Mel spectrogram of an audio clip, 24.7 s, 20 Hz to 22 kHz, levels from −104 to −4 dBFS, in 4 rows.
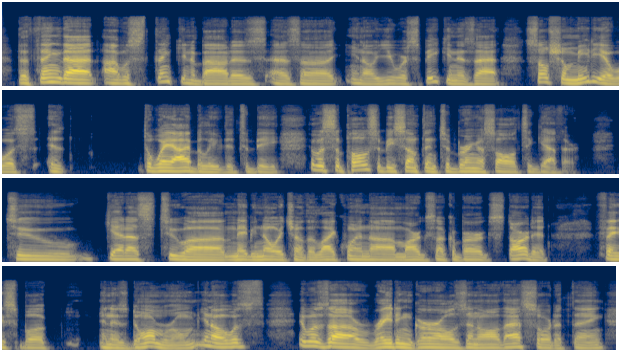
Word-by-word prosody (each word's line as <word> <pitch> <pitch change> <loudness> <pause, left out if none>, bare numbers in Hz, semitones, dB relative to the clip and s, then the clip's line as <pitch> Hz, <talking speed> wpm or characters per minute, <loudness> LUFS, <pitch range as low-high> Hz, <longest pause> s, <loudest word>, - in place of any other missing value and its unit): The 135 -1 -1
thing 165 0 +2
that 130 -4 +9
I 125 - +2
was 120 -2 -5
thinking 175 -7 -5
about 110 0 +1
is 105 -4 -3
as, 105 -5 -5
uh, 105 -2 -2
you 130 -2 -10
know, 105 -2 -4
you 110 +3 -7
were 105 -2 -6
speaking 155 - -5
is 105 -5 -5
that 105 -2 +2 0.2
social 165 -5 -1
media 135 -1 +1
was 105 - -4
id - - -5 0.8
the 145 - -1
way 130 0 +6
I 130 +1 +9
believed 105 -5 -5
it 90 -2 -12
to - - -12
be, 95 -1 -7 0.3
it - - -3
was 160 -4 +2
supposed 170 +5 0
to - - -6
be 120 -1 -3
something 125 -3 -1
to - - -5
bring 120 +3 -2
us 105 +1 -4
all 110 -4 0
together, 95 -5 -8 0.5
to 115 -4 -4 0.3
get 125 -3 -1
us 120 -3 -1
to, 120 -5 -1
uh, 105 -1 +3
maybe 110 0 -2
know 110 -1 0
each 100 +1 -5
other, 105 -2 -4
like 110 +1 -1
when, 115 -3 -4
um, 105 -1 0
Mark 105 -2 -2
Zuckerberg 105 0 -5
started 130 -9 0 0.5
Facebook 110 -3 -1 0.5
in 115 -4 -3
his 100 -4 -3
dorm 130 - +1
room, 100 +5 -5
you - - -3
know? 130 - +5
It 130 - +1
was 140 0 -4 0.3
it 170 - 0
was, 165 -5 +2
uh, 130 -4 +8
rating 120 +4 +2
girls 115 -4 0
and 120 -2 -1
all 110 0 +1
that 130 +3 +3
sort 105 -5 -4
of 90 -2 -8
thing, 105 -1 -5
110 Hz, 180 wpm, -24 LUFS, 105-130 Hz, 0.8 s, that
